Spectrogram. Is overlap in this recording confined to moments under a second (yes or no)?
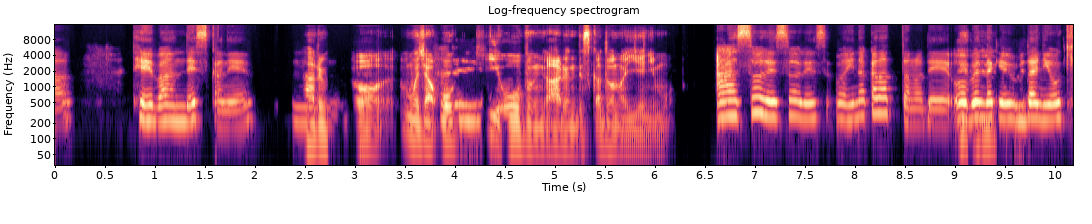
yes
